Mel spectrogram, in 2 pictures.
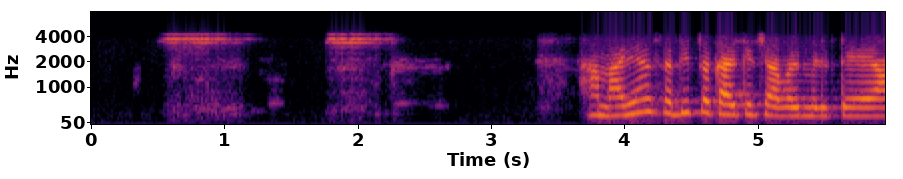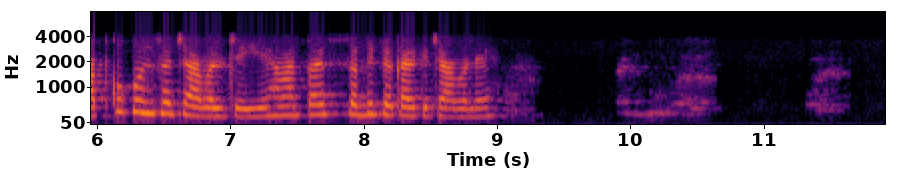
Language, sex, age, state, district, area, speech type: Hindi, female, 18-30, Madhya Pradesh, Betul, rural, conversation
